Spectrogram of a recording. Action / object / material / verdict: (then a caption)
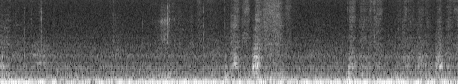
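scrape / ballpoint pen on paper index card / paper / none. A blue ballpoint pen scratches across a small white paper index card lying flat on a wooden desk, held down by fingertips while writing. Quiet, irregular scratchy strokes flick brightly over a steady low hum.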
